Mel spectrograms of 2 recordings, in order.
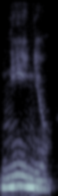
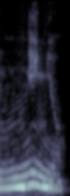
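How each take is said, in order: First: The second consonant is a ny sound. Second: The second consonant is a ny sound.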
